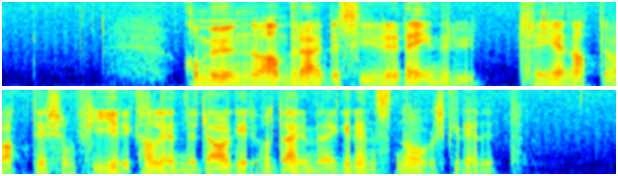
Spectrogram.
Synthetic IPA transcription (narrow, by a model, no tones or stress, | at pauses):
kʰʊmʉːnn̩əoːɑnd̪ɾəɑɾbæɪsjiːʋəɾəɾæɪnəɾʉːt̪ʰːɾeːnɑt̪əʋɑk̚t̪əʂɔmfiːɾəkʰɑlɛnd̪əɖɑːɡəɾo̰ːd̪æɾmeːæɡɾɛnsn̩oːʋəʂkɾeːd̪ət̪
